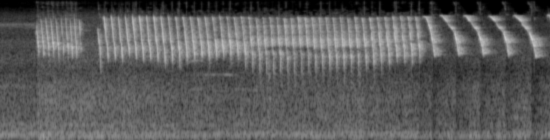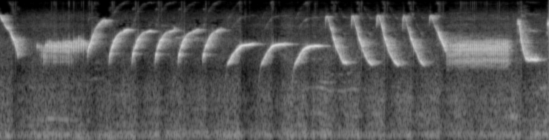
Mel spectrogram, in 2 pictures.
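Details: Canary song used to coax quiet canaries into singing: a long rapid buzzing trill, then falling whistled sweeps, short rising slurs and more trilled bursts.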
